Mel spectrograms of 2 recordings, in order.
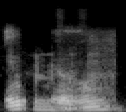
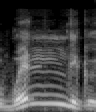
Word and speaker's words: Wendigo: Indigo. The Wendigo. You got to say it like this. Wendigo.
